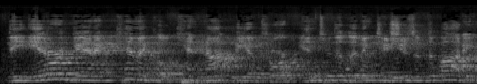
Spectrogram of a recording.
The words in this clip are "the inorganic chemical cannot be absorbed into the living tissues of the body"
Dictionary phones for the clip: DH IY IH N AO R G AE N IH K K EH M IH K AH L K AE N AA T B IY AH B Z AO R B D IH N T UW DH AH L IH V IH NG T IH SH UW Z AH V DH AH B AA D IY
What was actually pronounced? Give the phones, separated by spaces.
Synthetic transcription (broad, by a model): DH IY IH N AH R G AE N IH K K EH M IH K L K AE N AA T B IY AH B Z AO R B D IH N T UW DH AH L IH V IH NG T IH SH UW Z AH V DH AH B AA D IY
